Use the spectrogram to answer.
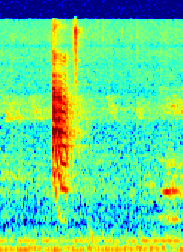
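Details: A zebra finch chick in a nest of six chicks gives a single harsh, raspy begging call that sweeps downward, brief and high, against a faint steady background hum.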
